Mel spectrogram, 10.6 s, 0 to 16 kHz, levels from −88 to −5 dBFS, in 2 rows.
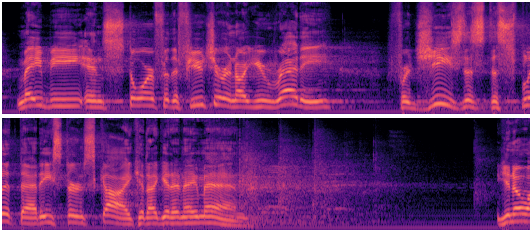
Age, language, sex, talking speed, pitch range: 50-69, English, male, 140 wpm, 170-240 Hz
